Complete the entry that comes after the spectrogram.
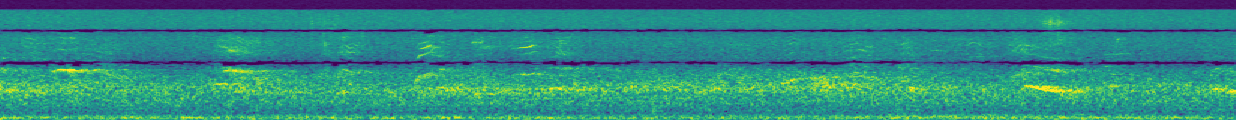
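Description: Faint outdoor ambience: scattered short bird calls at a distance over a low, steady rumble.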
